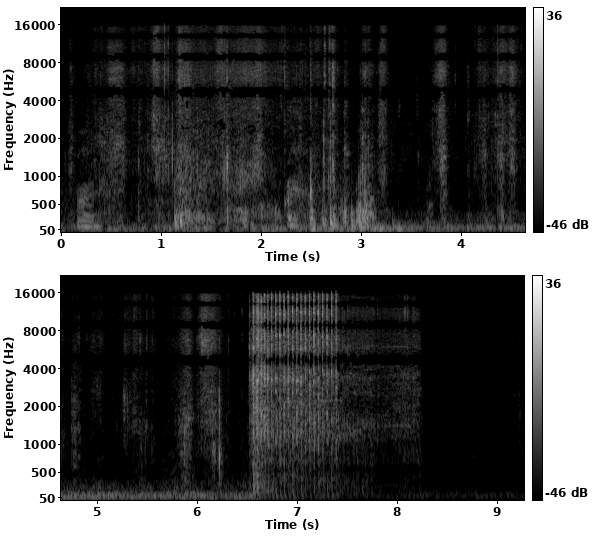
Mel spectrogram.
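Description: Metal tools clank and scrape against an engine.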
